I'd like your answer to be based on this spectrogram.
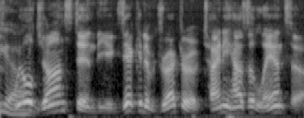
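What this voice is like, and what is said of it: Announcer-style radio voice. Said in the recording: “in a radio voice”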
